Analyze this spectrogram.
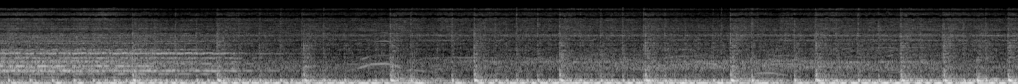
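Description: Live rock band heard through the arena's PA: held chords fade out about two and a half seconds in, leaving a drum kit playing a steady beat with kick and snare.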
